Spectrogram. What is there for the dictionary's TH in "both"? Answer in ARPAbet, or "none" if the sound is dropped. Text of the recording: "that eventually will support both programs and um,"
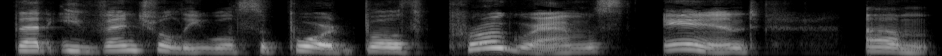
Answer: TH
